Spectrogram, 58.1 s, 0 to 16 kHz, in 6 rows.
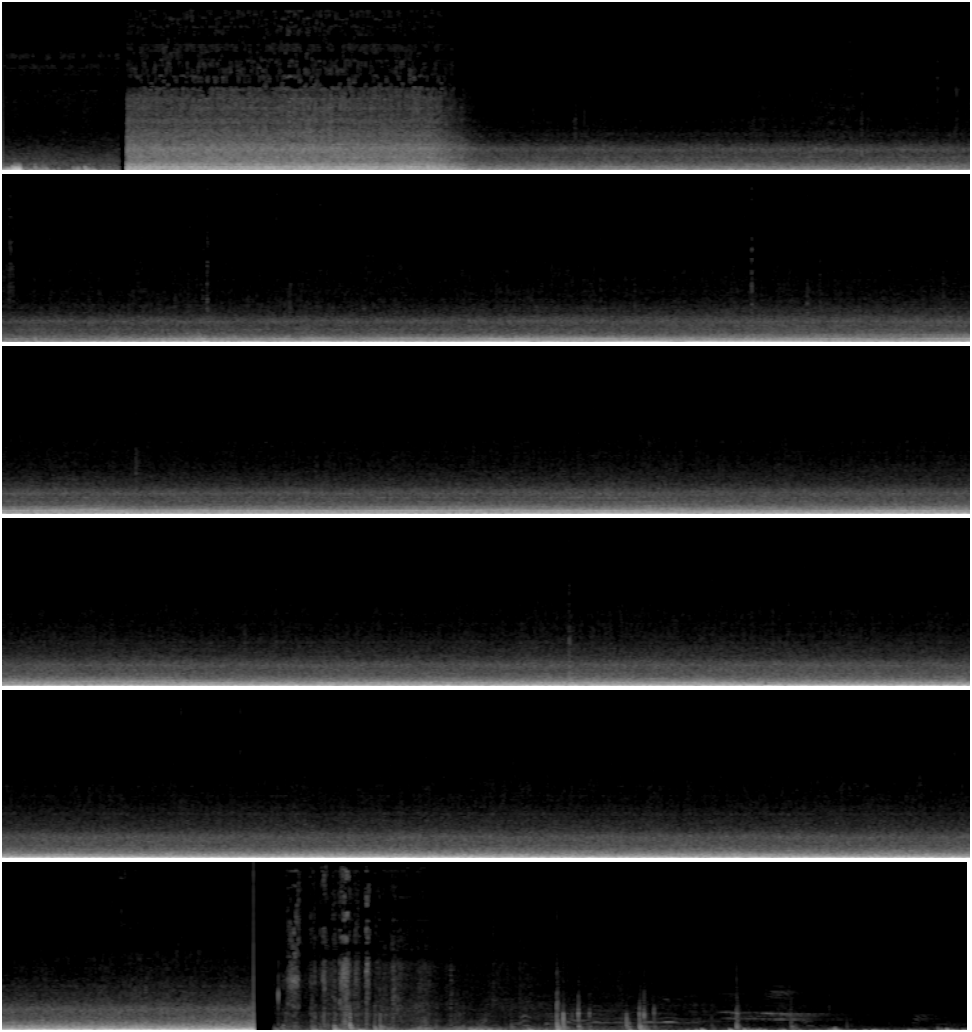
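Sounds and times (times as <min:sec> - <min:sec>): motor vehicle engine rumbling: 0:00.0 - 0:58.0.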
